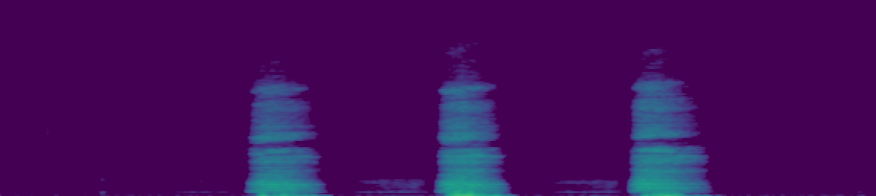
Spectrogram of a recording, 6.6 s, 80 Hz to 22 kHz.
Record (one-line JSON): {"exhalation_length": "6.6 s", "exhalation_amplitude": 8462, "exhalation_signal_mean_std_ratio": 0.33, "survey_phase": "alpha (2021-03-01 to 2021-08-12)", "age": "18-44", "gender": "Female", "wearing_mask": "No", "symptom_cough_any": true, "symptom_fatigue": true, "symptom_headache": true, "symptom_onset": "6 days", "smoker_status": "Never smoked", "respiratory_condition_asthma": false, "respiratory_condition_other": false, "recruitment_source": "Test and Trace", "submission_delay": "2 days", "covid_test_result": "Positive", "covid_test_method": "RT-qPCR", "covid_ct_value": 16.1, "covid_ct_gene": "ORF1ab gene", "covid_ct_mean": 17.5, "covid_viral_load": "1800000 copies/ml", "covid_viral_load_category": "High viral load (>1M copies/ml)"}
